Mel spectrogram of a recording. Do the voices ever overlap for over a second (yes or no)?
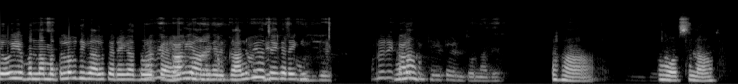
yes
